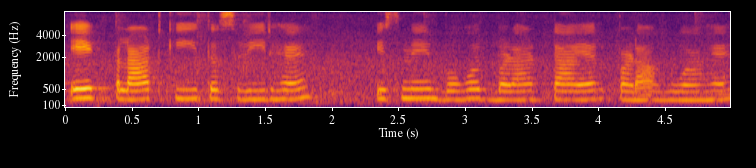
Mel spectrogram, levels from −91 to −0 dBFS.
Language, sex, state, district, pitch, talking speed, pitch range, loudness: Hindi, female, Haryana, Charkhi Dadri, 235 Hz, 145 wpm, 225-245 Hz, -21 LUFS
